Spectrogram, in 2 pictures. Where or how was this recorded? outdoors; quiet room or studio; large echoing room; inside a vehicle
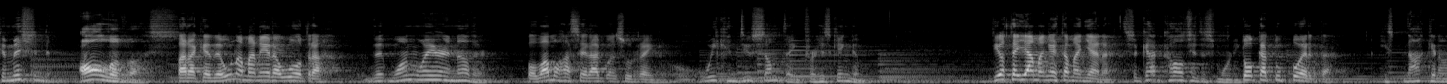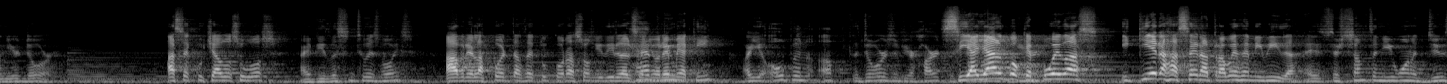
large echoing room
